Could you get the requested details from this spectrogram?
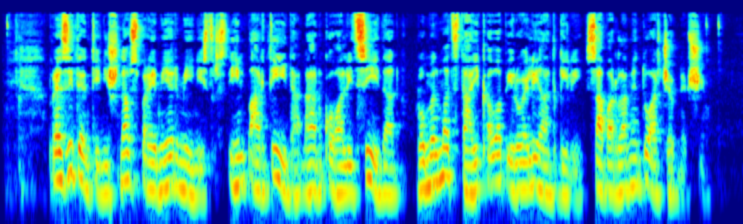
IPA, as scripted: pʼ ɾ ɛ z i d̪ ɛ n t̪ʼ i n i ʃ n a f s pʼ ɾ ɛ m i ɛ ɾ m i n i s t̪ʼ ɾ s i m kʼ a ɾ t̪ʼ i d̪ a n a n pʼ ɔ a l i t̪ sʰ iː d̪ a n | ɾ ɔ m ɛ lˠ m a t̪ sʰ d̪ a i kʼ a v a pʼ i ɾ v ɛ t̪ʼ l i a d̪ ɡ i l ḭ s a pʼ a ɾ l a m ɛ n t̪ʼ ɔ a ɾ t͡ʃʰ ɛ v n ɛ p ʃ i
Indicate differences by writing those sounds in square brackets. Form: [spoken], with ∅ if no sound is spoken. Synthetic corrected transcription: pʼ ɾ ɛ z i d̪ ɛ n t̪ʼ i n i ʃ n a f s pʼ ɾ ɛ m i ɛ ɾ m i n i s t̪ʼ ɾ s i m [pʼ] a ɾ t̪ʼ [iː] d̪ a n a n [kʼ] ɔ a l i t̪ sʰ iː d̪ a n | ɾ ɔ m ɛ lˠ m a t̪ sʰ d̪ a i kʼ a v a pʼ i ɾ v ɛ [∅] l i a d̪ ɡ i l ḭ s a pʼ a ɾ l a m ɛ n t̪ʼ ɔ a ɾ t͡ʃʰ ɛ v n ɛ p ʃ i

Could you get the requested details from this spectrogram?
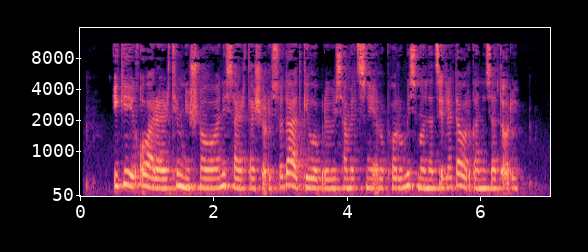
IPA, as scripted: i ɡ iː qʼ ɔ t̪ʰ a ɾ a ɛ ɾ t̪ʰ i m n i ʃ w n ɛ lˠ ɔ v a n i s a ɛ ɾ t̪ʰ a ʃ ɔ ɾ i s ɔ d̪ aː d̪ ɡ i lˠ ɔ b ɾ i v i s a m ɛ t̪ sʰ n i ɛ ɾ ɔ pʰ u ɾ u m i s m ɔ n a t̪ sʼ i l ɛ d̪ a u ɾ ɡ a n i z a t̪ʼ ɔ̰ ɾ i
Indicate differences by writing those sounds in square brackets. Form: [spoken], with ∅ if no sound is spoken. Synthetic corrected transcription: i ɡ iː qʼ ɔ [∅] a ɾ a ɛ ɾ t̪ʰ i m n i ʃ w n ɛ lˠ ɔ v a n i s a ɛ ɾ t̪ʰ a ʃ ɔ ɾ i s ɔ d̪ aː d̪ ɡ i lˠ ɔ b ɾ i v i s a m ɛ t̪ sʰ n i ɛ ɾ ɔ pʰ [ɔ] ɾ u m i s m ɔ n a t̪ sʼ i l ɛ d̪ a [ɔ] ɾ ɡ a n i z a t̪ʼ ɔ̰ ɾ i

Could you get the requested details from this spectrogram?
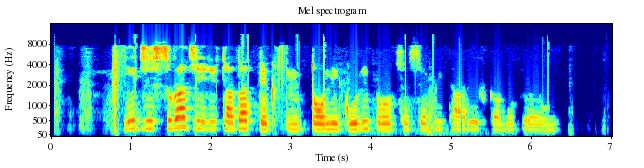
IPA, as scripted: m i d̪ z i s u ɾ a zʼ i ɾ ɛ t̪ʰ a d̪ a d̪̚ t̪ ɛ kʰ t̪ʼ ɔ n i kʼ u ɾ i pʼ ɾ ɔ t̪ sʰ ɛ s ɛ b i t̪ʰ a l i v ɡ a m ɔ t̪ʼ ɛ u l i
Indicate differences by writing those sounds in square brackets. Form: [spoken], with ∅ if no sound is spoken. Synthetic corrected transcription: m i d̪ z i s u ɾ a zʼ i ɾ [i] t̪ʰ a d̪ a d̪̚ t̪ ɛ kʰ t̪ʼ ɔ n i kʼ u ɾ i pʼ ɾ ɔ t̪ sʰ ɛ s ɛ b i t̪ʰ a [ɾ] i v ɡ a m ɔ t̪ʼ ɛ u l i

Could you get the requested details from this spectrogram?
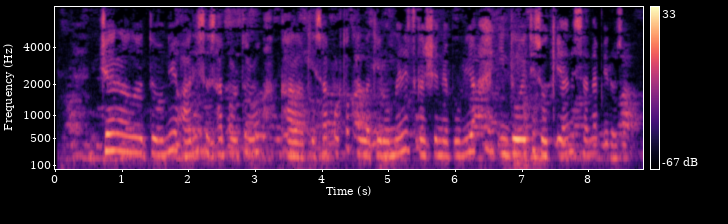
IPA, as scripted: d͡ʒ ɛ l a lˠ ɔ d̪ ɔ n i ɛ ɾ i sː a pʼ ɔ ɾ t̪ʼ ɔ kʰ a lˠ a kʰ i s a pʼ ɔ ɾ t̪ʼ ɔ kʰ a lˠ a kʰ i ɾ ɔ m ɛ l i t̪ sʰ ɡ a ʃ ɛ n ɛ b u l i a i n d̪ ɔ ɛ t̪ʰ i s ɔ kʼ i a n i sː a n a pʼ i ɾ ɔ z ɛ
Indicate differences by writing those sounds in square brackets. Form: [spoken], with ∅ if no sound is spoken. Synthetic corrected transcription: d͡ʒ ɛ [ɾ] a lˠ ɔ d̪ ɔ n i [a] ɾ i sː a pʼ ɔ ɾ t̪ʼ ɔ kʰ a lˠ a kʰ i s a pʼ ɔ ɾ t̪ʼ ɔ kʰ a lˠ a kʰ i ɾ ɔ m ɛ l i t̪ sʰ ɡ a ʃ ɛ n ɛ b u l i a i n d̪ ɔ ɛ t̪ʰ i s ɔ kʼ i a n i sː a n a pʼ i ɾ ɔ z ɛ

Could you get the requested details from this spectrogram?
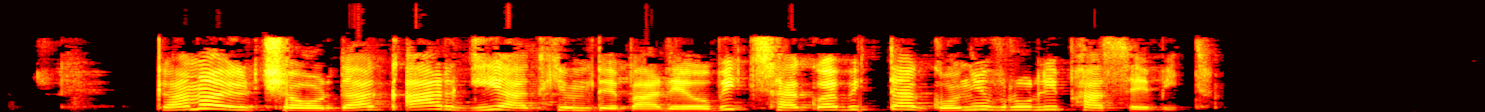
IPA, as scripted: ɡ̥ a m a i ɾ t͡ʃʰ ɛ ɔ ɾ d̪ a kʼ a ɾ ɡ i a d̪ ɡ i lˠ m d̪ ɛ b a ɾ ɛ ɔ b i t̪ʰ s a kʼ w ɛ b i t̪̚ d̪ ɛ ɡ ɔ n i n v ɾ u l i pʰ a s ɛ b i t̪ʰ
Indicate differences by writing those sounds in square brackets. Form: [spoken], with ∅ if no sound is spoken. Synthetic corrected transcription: ɡ̥ a m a i ɾ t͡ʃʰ ɛ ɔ ɾ d̪ a kʼ a ɾ ɡ i a d̪ ɡ i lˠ m d̪ ɛ b a ɾ ɛ ɔ b i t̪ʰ s a kʼ w ɛ b i t̪̚ d̪ [a] ɡ ɔ n i [∅] v ɾ u l i pʰ a s ɛ b i t̪ʰ

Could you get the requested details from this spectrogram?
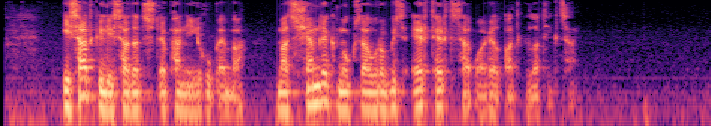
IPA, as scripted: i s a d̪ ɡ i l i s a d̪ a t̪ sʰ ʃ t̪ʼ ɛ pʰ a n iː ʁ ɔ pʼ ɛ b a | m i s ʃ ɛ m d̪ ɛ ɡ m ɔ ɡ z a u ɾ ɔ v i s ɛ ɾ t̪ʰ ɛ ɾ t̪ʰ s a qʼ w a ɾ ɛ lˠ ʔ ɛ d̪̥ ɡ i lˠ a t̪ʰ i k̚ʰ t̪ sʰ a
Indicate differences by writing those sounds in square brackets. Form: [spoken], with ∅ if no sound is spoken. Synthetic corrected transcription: i s a d̪ ɡ i l i s a d̪ a t̪ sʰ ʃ t̪ʼ ɛ pʰ a n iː ʁ [u] pʼ ɛ b a | m [a] s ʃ ɛ m d̪ ɛ ɡ m ɔ ɡ z a u ɾ ɔ [b] i s ɛ ɾ t̪ʰ ɛ ɾ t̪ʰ s a qʼ w a ɾ ɛ lˠ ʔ [a] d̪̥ ɡ i lˠ a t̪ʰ i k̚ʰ t̪ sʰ a

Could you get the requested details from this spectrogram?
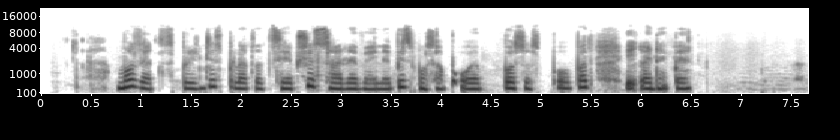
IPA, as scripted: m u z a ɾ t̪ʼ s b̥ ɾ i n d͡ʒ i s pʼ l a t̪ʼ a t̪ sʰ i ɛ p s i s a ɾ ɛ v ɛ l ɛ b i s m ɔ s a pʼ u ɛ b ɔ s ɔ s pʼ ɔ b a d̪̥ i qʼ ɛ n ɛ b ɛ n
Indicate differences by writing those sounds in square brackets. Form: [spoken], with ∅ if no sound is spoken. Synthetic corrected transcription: m [ɔ] z a ɾ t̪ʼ s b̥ ɾ i n d͡ʒ i s pʼ l a t̪ʼ a t̪ sʰ i ɛ p [ʃ] i s a ɾ ɛ v ɛ l ɛ b i s m ɔ s a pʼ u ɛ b ɔ s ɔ s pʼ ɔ b a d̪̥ i qʼ ɛ n ɛ b ɛ n

